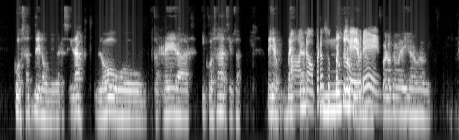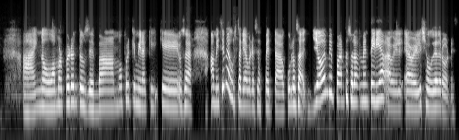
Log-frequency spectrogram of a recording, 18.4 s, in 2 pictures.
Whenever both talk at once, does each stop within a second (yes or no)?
no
